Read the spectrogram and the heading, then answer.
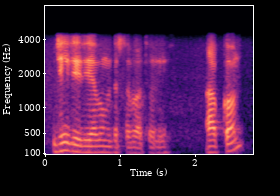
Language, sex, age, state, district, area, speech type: Urdu, male, 18-30, Bihar, Purnia, rural, conversation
